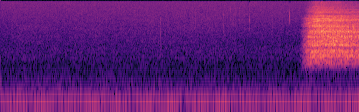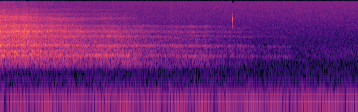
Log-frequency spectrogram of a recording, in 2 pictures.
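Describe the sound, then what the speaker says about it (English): A slow yoga breath, drawn in through the nose and let out through the mouth, as one long close, loud breathy exhale that rises suddenly and fades over a few seconds against a low steady hum. "Inhale through your nose to warm and purify your breath. Exhale mouth or nose."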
